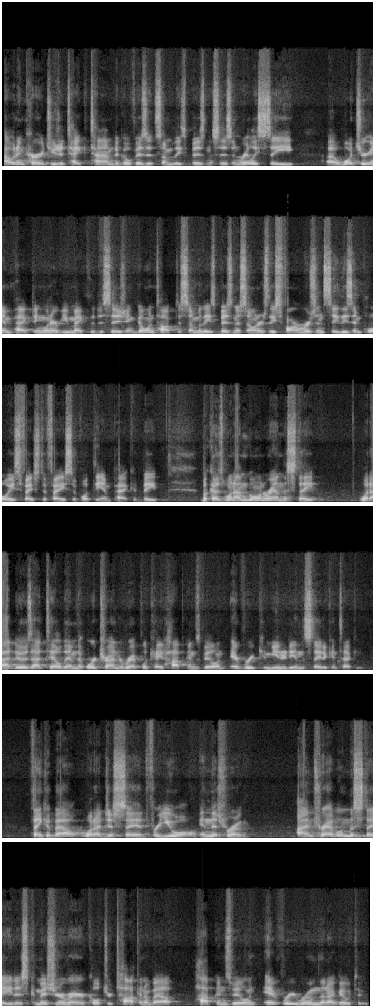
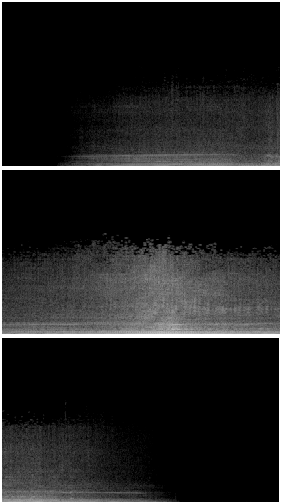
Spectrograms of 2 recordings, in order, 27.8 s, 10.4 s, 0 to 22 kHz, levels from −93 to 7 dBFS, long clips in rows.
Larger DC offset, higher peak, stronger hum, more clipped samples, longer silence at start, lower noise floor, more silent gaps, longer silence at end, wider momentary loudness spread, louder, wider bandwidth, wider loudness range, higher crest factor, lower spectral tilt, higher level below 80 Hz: neither; first, 0 dBFS vs -6 dBFS; neither; neither; second, 0 s vs 1.15 s; second, -54 dBFS vs under -90 dBFS; neither; second, 0.05 s vs 1.9 s; second, 5 LU vs 24 LU; first, -18 LUFS vs -26 LUFS; first, 16 kHz vs 12.5 kHz; second, 2 LU vs 19 LU; about the same, 18 dB vs 22 dB; second, -2 dB/octave vs -6 dB/octave; second, -66 dBFS vs -42 dBFS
